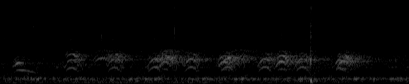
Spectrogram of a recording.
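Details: Steller's sea eagle recorded on 23 March 2022. A quick run of overlapping, arched, barking notes comes about twice per second. There is a sharp click near the end and a low background hum.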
